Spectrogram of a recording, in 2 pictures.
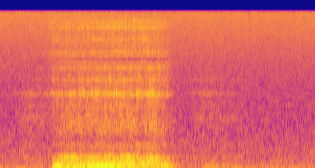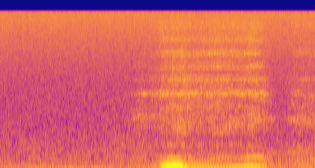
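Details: Man asleep during a stag party: loud, rattling, low-pitched snores on two breaths about four seconds apart, over steady room noise; snoring.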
